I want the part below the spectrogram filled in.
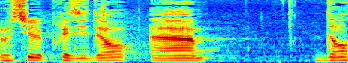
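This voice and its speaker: Over a quiet background, a man with a Spanish accent speaks at a moderate pace in a fairly high pitch. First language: Spanish (speaking French). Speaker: witness at parliamentary committee. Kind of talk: parliamentary committee testimony. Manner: formal.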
